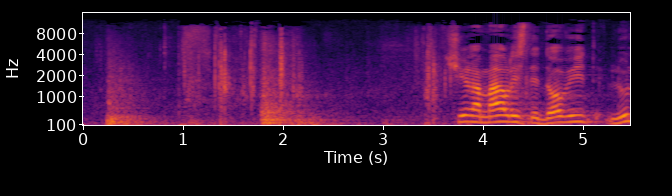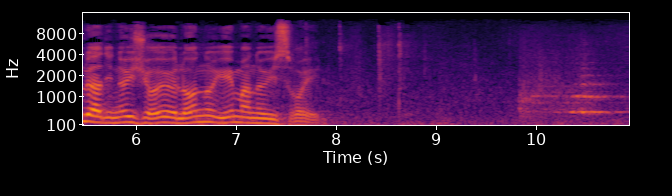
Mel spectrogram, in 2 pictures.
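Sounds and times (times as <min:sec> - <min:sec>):
door slamming shut with a heavy thud: 0:01.8 - 0:02.4
speech: 0:03.8 - 0:08.0.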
